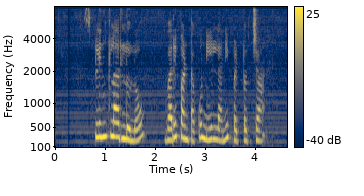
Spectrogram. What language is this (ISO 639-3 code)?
tel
